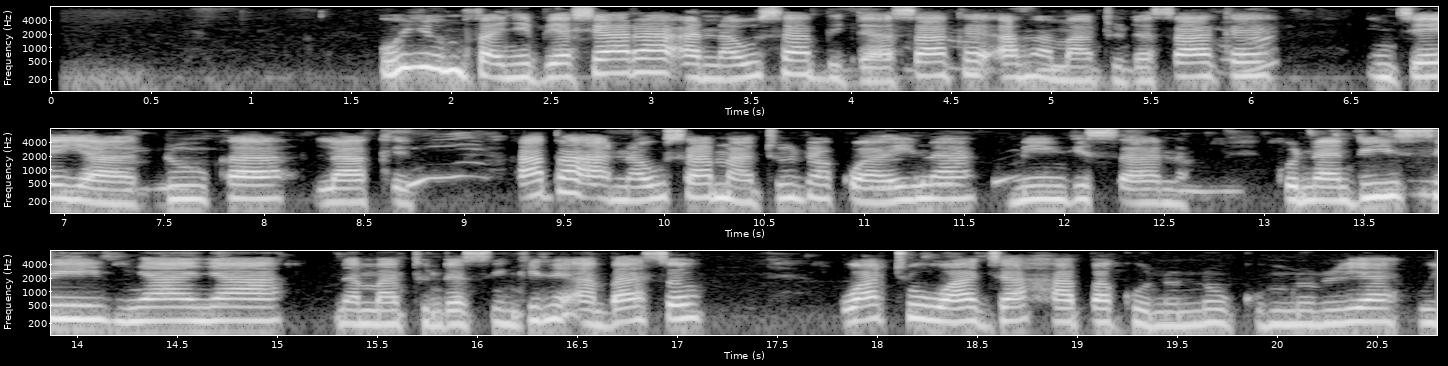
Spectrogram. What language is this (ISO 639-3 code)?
swa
